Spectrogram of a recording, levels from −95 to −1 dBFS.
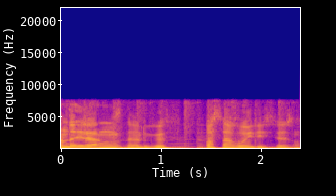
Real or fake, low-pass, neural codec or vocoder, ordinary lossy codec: real; none; none; none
